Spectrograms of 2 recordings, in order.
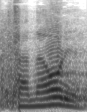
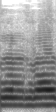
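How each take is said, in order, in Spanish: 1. La palabra se dice a velocidad normal. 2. La palabra se dice rápido, una y otra vez. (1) "Di zanahoria" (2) "Dilo otra vez, pero más rápido"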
